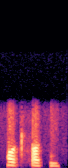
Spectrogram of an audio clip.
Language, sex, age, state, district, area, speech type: Tamil, female, 18-30, Tamil Nadu, Tenkasi, rural, conversation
